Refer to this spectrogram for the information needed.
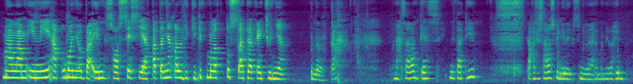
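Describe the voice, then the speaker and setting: A woman's voice: a little high, steady tone, normal speed, darkish tone. A young woman chats casually while tasting food. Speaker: food taster. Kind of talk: casual mukbang chat.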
